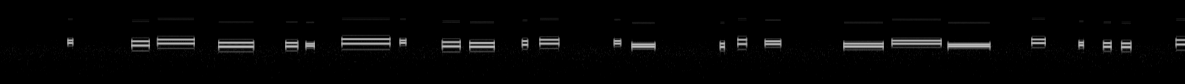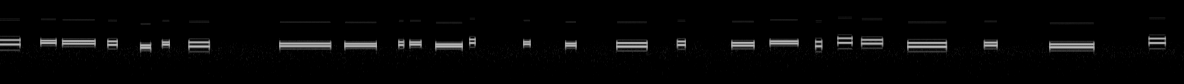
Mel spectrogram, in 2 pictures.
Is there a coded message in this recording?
No, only pairs of high tones at irregular times.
